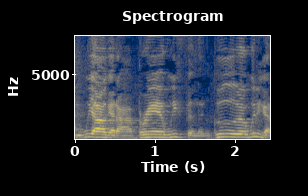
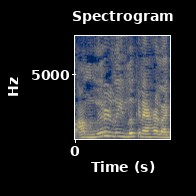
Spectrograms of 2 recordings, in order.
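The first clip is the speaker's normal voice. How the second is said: plain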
